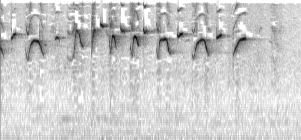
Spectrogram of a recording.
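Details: Kolibri wulung sunbird in energetic narung song, pouring out quick, high, looping whistled notes and clicks for over two seconds, then stopping.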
